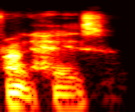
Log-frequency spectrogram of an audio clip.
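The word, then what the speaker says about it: Franck Haise: Another manager, a third of that, is the Lens manager, Frank Heis. Heiser? Heis? Frank Heis? I think it's pronounced Frank Heis.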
